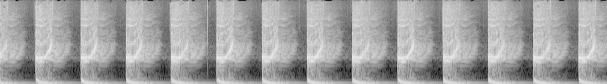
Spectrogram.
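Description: Old-school techno in a DJ mix: a drum-machine kick drum on every beat, a little over two a second, each hit dropping sharply in pitch, over a steady high synth note.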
